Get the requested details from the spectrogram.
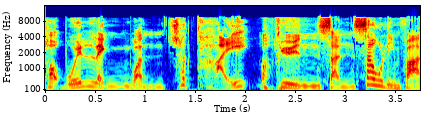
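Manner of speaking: slow, drawn-out, grand, each word slow. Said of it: "我讀畀大家聽".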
